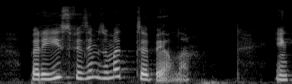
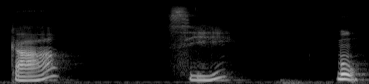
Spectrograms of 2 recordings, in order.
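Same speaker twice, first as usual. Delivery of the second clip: one syllable, then a long pause; spaced out for filling columns; isolated syllables; 2 semitones lower, much slower than usual. Shown as a demonstration. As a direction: dictate each syllable separately. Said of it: "Preenchemos cada coluna com as sílabas da palavra".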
